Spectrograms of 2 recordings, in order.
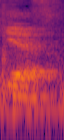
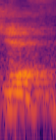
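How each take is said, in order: First: It begins with a hard G sound. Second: It begins with a soft G sound.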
